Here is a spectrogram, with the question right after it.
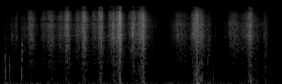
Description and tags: Shaking a bag of rice
random, thumps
